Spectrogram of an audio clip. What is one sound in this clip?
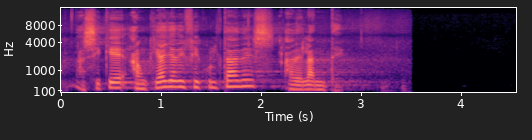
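A middle-aged woman speaks with animation into a microphone.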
